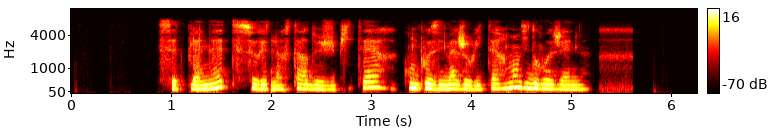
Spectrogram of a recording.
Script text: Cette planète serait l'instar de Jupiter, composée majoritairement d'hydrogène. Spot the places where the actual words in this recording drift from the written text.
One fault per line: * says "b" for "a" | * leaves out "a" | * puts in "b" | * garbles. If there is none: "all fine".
all fine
